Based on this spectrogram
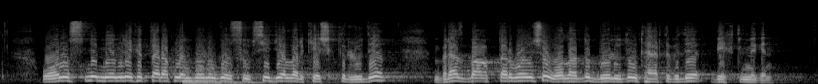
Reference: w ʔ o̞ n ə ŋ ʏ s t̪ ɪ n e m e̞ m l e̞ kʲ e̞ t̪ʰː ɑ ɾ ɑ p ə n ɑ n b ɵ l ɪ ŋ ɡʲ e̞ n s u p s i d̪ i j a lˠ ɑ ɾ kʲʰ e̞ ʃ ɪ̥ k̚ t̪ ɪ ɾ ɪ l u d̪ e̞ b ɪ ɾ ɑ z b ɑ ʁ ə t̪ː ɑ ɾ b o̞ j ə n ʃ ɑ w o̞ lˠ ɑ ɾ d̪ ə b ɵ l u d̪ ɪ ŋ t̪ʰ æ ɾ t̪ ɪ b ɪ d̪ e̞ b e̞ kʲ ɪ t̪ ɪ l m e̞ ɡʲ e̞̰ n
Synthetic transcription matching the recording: w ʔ o̞ n ə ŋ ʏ s t̪ ɪ n e m e̞ m l e̞ kʲ e̞ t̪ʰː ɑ ɾ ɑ p ə n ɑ n b ɵ l ɪ ŋ ɡʲ e̞ n s u p s i d̪ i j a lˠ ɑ ɾ kʲʰ e̞ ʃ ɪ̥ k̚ t̪ ɪ ɾ ɪ l u d̪ e̞ b ɪ ɾ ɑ z b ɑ ʁ ə t̪ː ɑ ɾ b o̞ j ə n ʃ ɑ w o̞ lˠ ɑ ɾ d̪ ə b ɵ l u d̪ ɪ ŋ t̪ʰ æ ɾ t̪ ɪ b ɪ d̪ e̞ b e̞ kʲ ɪ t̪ ɪ l m e̞ ɡʲ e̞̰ n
